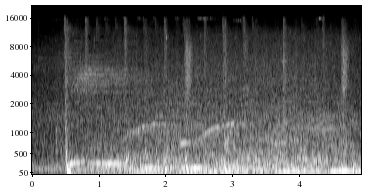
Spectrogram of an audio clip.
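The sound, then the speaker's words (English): Busy street noise at New York City's Columbus Circle: a steady, loud traffic rumble with a siren-like tone sweeping through and sustained horn-like notes, starting abruptly just after the opening moment. “Sarandos and Hastings stand in the center of New York City's noisy Columbus Circle”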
